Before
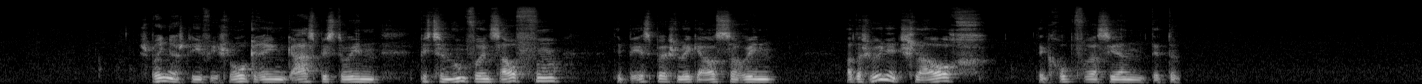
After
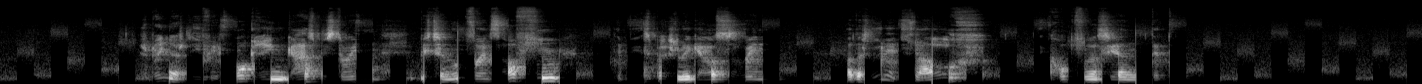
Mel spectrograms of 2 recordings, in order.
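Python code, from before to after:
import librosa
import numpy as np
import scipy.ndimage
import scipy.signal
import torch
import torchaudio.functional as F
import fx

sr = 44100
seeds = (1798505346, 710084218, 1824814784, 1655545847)

y = fx.room_flutter(x, sr, wall_m=10.9, rt60_s=0.27)
y = fx.filter_held_highpass(y, sr, hz=5.9, low_hz=280.0, high_hz=6800.0)
y = y * librosa.db_to_amplitude(3.5)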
